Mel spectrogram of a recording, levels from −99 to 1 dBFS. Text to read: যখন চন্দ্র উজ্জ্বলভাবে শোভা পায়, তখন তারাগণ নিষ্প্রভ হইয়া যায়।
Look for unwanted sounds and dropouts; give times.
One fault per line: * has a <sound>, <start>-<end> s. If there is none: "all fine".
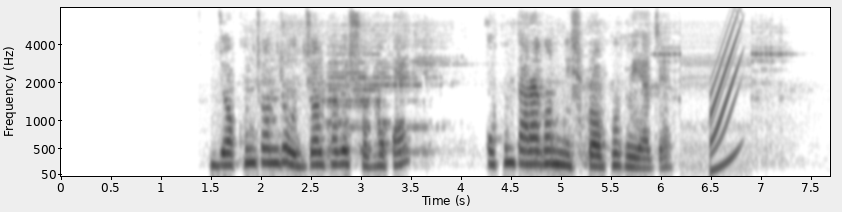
* has a chirp, 6.5-6.8 s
